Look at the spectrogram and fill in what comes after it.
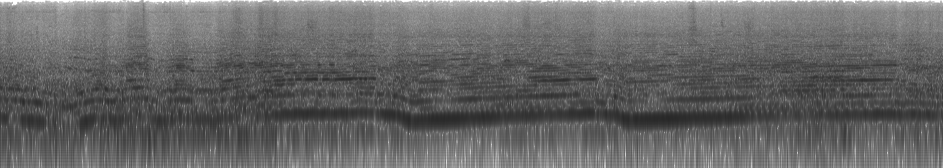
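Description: Rally car engine heard from inside the cabin under hard acceleration: the revs rise and fall quickly through the first few seconds, then climb steadily and drop sharply twice in the second half as the driver shifts up, climbing again after each shift.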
